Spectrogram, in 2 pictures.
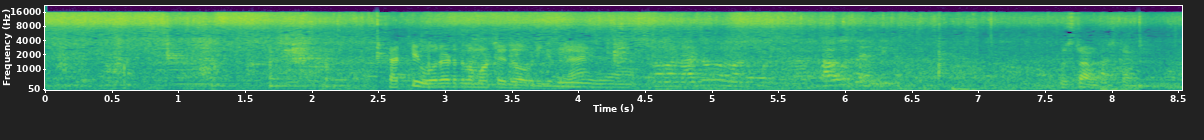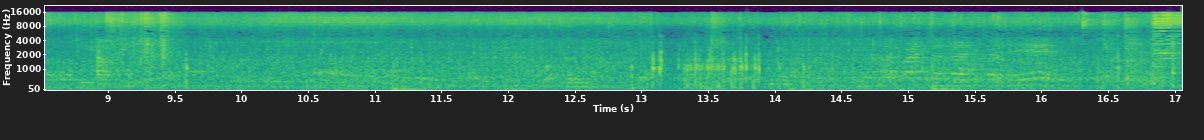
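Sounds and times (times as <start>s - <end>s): masala sizzling: 0.0s - 17.0s.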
